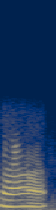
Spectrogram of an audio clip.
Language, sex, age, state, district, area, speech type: Marathi, female, 18-30, Maharashtra, Buldhana, rural, conversation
